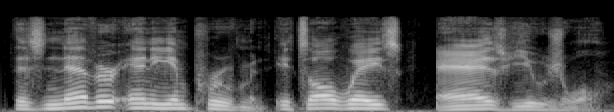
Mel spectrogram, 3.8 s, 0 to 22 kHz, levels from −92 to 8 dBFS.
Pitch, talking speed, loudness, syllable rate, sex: 125 Hz, 110 wpm, -15 LUFS, 4.7 syllables/s, male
